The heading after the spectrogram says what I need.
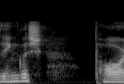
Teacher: you to say by accident see how that sounds English par it sounds English because I'm raising the tip of my tongue up to make the English r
